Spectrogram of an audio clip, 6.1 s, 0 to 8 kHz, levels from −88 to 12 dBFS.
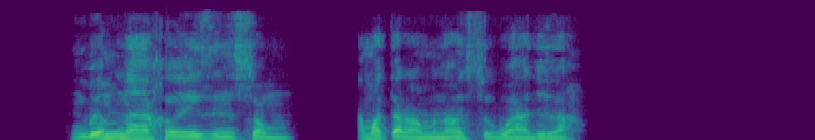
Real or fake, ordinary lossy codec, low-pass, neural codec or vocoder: fake; AAC, 32 kbps; 7.2 kHz; codec, 16 kHz, 16 kbps, FunCodec, trained on Chinese and English, 50 frames a second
